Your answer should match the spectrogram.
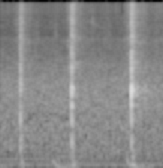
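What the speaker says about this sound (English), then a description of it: "I'm going to take my ground stake, place that in the ground, and then I'm just going to hammer it in with my rubber mallet" Rubber mallet hammering a ground stake into the ground for low-voltage landscape lighting: three evenly spaced, dull thudding blows, close and fairly loud, with no talk.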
